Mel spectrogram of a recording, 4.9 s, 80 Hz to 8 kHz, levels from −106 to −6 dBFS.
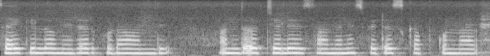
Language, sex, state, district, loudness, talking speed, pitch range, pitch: Telugu, female, Andhra Pradesh, Sri Satya Sai, -15 LUFS, 100 wpm, 230-240 Hz, 235 Hz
